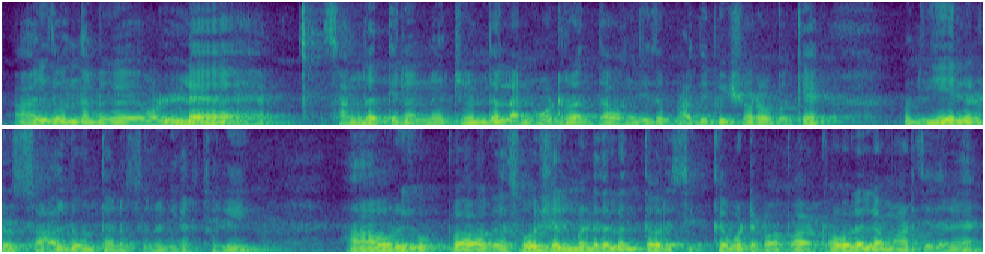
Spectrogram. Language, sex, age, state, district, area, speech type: Kannada, male, 30-45, Karnataka, Chitradurga, rural, spontaneous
